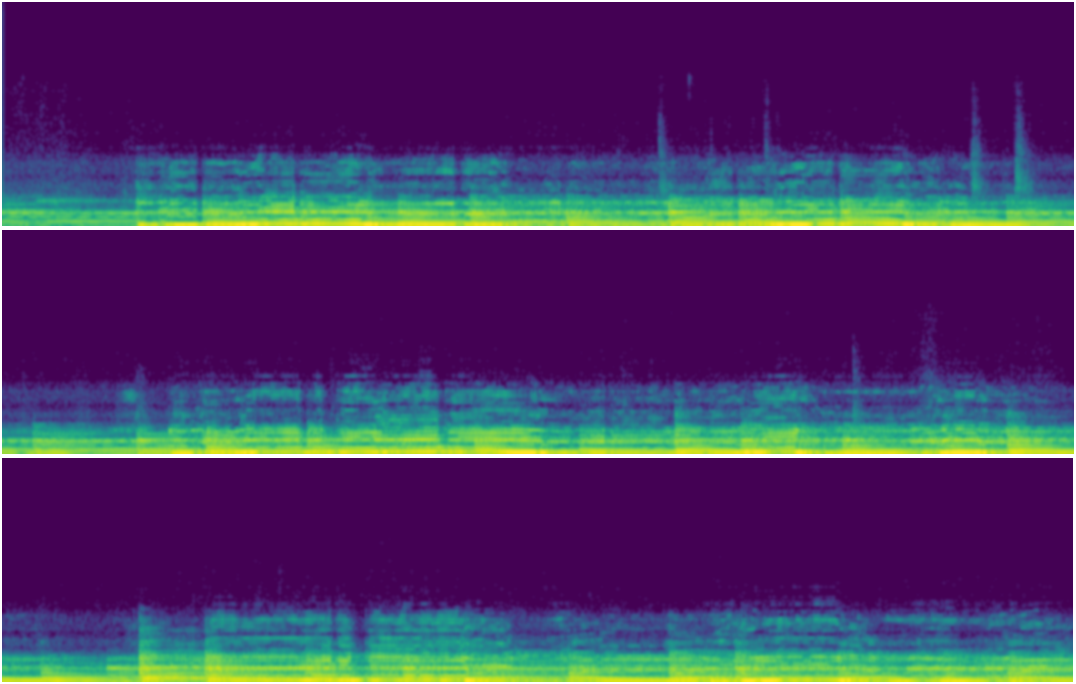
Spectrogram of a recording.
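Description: Conch shell blown as a horn, playing a melody of held notes with slides between pitches, over a sustained accompaniment. The melody comes in about a second and a half in.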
